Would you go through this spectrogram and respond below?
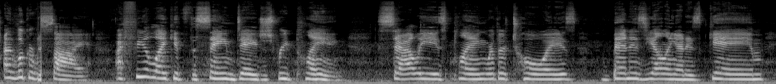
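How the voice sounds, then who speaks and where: A woman's voice: a little high, unhurried, slight background noise. A woman co-hosting a podcast, chatting casually and reading fan fiction aloud in an irreverent, slangy way. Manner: irreverent, slangy, swears freely. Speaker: podcast co-host.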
